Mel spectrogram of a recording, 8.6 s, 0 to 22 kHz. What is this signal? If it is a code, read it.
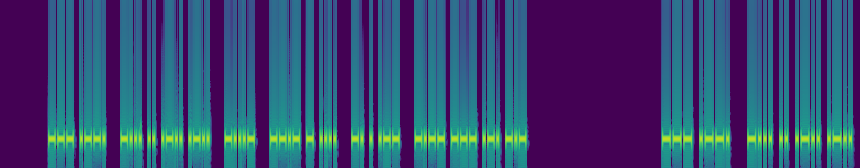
Morse code, heard as a keyed tone, about 55 wpm, 700 Hz. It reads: OP BILL <BT> QTH NEW YORK OP BILL
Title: Speed-Racing Common QSO Phrases Encore - 45wpm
